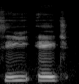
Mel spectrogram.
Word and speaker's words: Chincoteague: Now the way it's pronounced, folks, it's a CHINCOTEAGUE. Once again, it's CHINCOTEAGUE.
